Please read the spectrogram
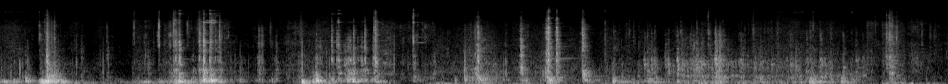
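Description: Ratchet tie-down strap being handled while strapping a snowblower down on a trailer: its metal buckle and hooks clink and knock in irregular clicks.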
